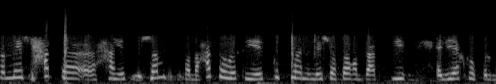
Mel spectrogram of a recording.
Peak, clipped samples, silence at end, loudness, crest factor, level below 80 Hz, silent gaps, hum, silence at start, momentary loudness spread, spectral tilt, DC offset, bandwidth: -18 dBFS; under 0.1%; 0 s; -32 LUFS; 14 dB; -60 dBFS; none; none; 0 s; 5 LU; -4 dB/octave; under 0.1%; 13 kHz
